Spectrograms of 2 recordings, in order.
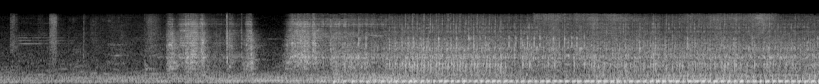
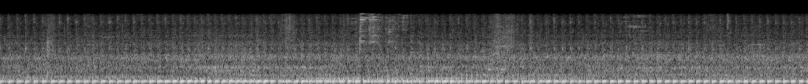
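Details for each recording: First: Yamaha X-Ride scooter at idle: steady low drone with a rough knocking churn from the CVT, rear wheel turning without throttle. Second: Yamaha X-Ride scooter after CVT repair for rear wheel turning without throttle and knocking: steady even idle, CVT now smooth with no noise and wheel no longer turning; worn rollers blamed.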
